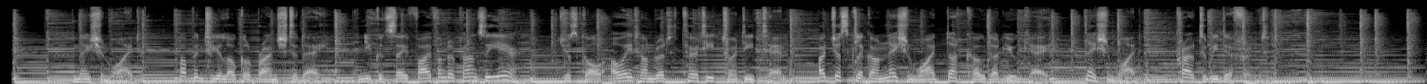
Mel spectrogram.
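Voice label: Irish, foreign accent voiceovers; foreign languages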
